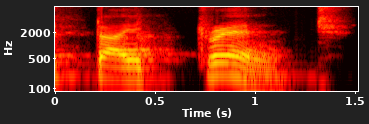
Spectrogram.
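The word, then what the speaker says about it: titrant: তোমাদের এটা মানে সংজ্ঞা আসে, এই যে বাংলা উচ্চারণটা দেখবা, টাইট্রেন্ড আর একটা হচ্ছে টাইট্রেন্ট। একটা হচ্ছে ডি আর একটা হচ্ছে লাস্টে টি। একটু খেয়াল রাখতে হবে, একটা ডি একটা হচ্ছে টি।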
